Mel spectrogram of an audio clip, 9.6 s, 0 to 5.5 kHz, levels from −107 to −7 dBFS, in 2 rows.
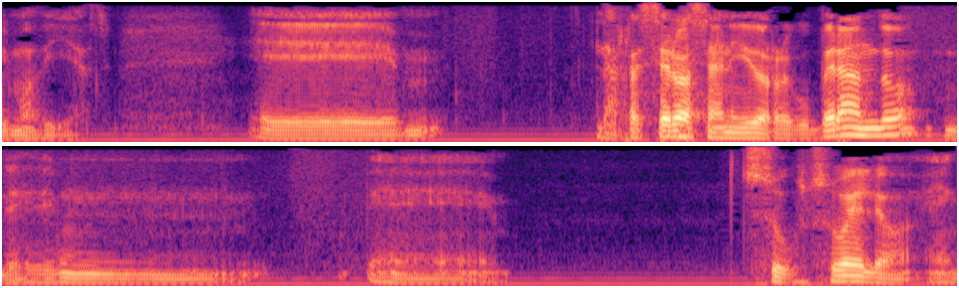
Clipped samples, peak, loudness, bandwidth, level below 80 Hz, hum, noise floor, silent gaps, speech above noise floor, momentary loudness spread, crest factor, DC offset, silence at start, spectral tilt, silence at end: under 0.1%; 0 dBFS; -20 LUFS; 5.4 kHz; -40 dBFS; 50 Hz at -45 dBFS; -46 dBFS; none; 26 dB; 22 LU; 22 dB; under 0.1%; 0 s; -7 dB/octave; 0 s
